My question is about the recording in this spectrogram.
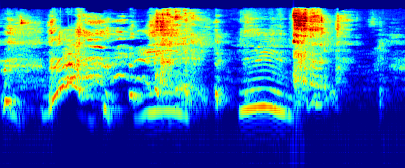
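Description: Men laughing hard, with coughing mixed in among the laughs, in several loud vocal bursts.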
